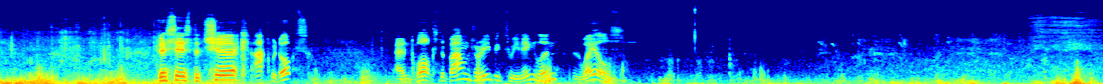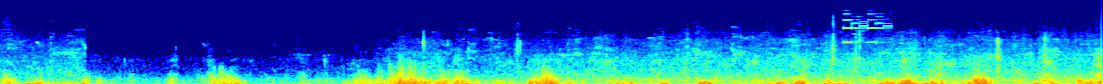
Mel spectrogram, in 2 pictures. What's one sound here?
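Mountain bike tyres roll over a wet paved path.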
